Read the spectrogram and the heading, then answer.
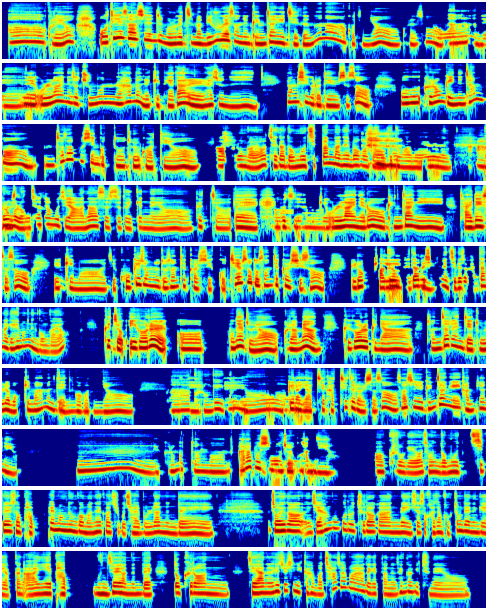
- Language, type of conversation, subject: Korean, advice, 도시나 다른 나라로 이주할지 결정하려고 하는데, 어떤 점을 고려하면 좋을까요?
- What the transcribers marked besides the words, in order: other background noise; laugh; tapping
